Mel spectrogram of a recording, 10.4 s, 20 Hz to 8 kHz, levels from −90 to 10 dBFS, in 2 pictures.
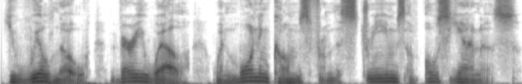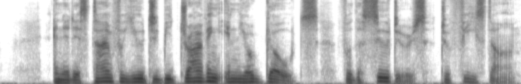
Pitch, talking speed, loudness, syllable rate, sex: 100 Hz, 180 wpm, -21 LUFS, 4.2 syllables/s, male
